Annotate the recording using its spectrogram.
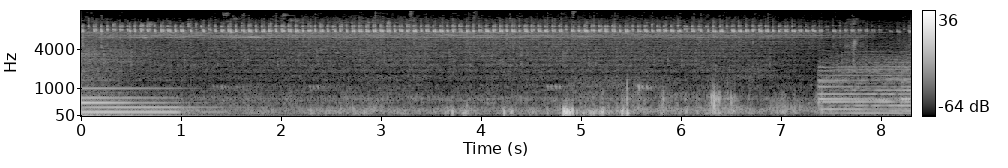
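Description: Insects trilling steadily and high-pitched in the undergrowth, with a few dull knocks and rustles about halfway through. A sustained music chord fades out in the first second and another comes in near the end.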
